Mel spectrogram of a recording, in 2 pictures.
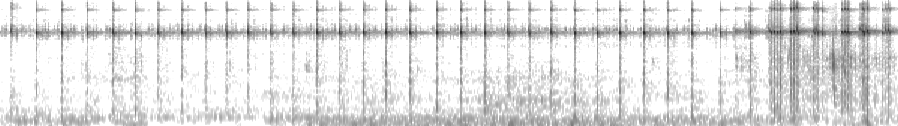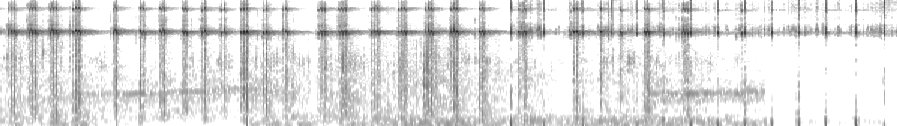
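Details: A male cricket bred at home chirps close up, rapid high pulses repeating steadily a few times per second, made by rubbing its hard outer wings together, not with its mouth.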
